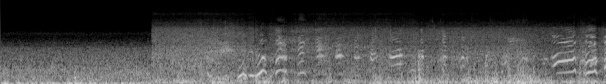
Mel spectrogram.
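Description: Waterfall up close: a steady rush of falling water and spray, with wind buffeting the microphone. Voices come in over it from about two and a half seconds in.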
